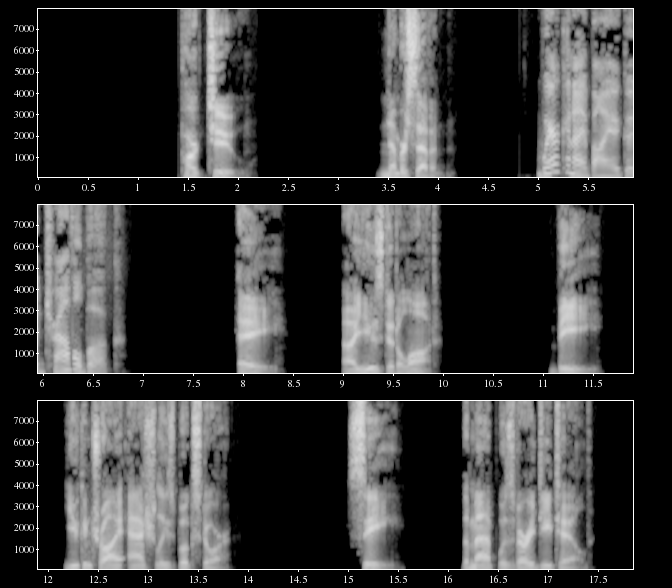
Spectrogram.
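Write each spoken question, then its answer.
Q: Where can I buy a good travel book?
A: B: You can try Ashley's bookstore.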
